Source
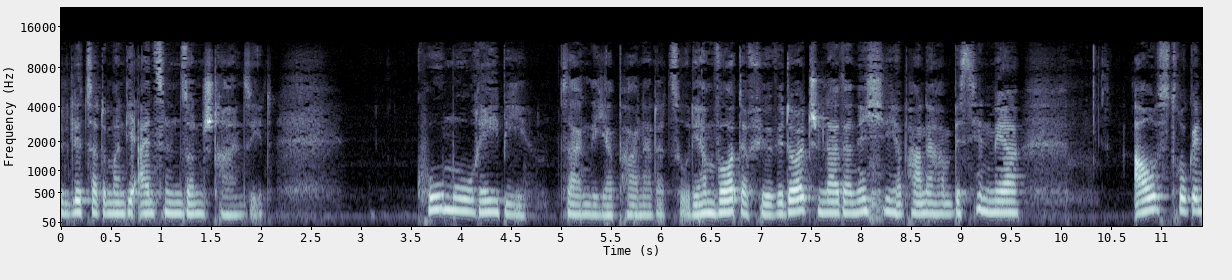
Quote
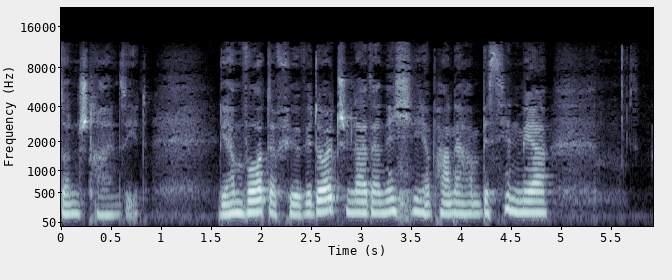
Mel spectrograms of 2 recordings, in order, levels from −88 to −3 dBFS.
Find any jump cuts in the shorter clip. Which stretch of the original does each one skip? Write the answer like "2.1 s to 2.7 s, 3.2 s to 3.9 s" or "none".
2.8 s to 6.3 s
